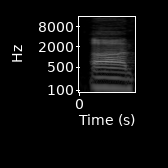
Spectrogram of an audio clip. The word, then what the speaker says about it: palliative: That's how you pronounce it. Palliative.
